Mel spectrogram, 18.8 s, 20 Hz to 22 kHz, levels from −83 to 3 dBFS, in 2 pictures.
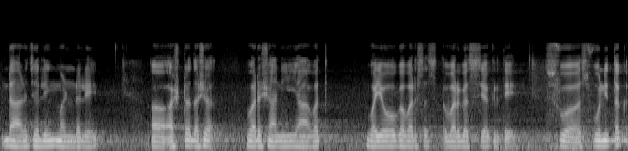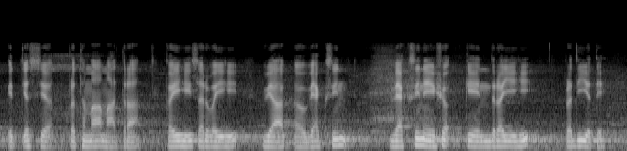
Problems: background sounds at intervals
